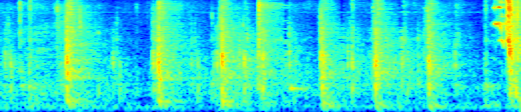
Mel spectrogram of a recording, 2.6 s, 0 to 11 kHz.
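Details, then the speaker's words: Kawasaki KLX110, early 2000s, after kickstart/clutch repair: crisp ratchety clicks about three a second, each catching cleanly without slipping; normal kickstart engagement. "just like it should problem solved"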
